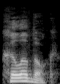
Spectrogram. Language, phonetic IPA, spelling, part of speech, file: Russian, [xəɫɐˈdok], холодок, noun, Ru-холодок.ogg
- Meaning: 1. diminutive of хо́лод (xólod) 2. chill 3. coolness, chill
